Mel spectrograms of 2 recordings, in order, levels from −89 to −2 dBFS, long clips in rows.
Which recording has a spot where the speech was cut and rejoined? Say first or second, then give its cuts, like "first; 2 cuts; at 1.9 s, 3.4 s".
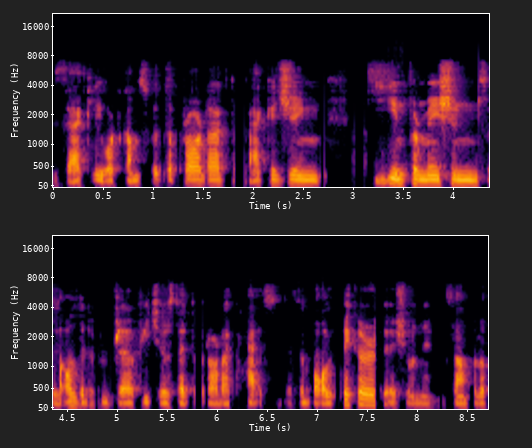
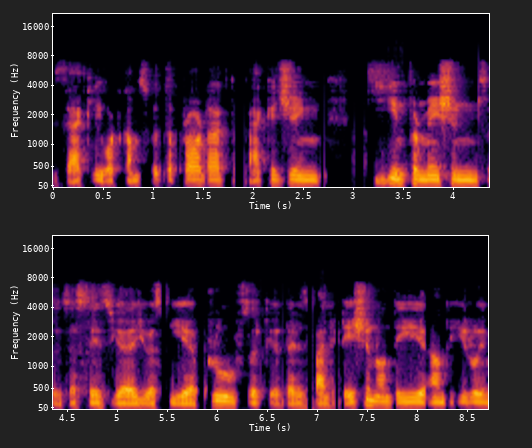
first; 2 cuts; at 4.4 s, 7.6 s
